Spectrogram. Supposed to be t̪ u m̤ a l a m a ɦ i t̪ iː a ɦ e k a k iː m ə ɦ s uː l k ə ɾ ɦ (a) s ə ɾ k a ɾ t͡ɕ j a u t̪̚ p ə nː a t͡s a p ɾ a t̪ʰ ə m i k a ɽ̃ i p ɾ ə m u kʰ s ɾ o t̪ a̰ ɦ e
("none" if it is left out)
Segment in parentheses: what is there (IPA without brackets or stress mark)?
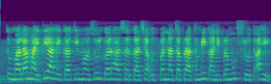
a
